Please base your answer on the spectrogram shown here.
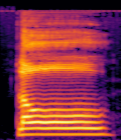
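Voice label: "lou", Chinese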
